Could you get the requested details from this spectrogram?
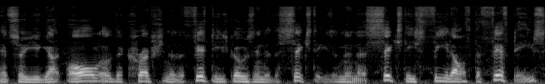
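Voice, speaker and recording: With an American accent, a man speaks at a fairly quick pace with a medium pitch, a dark, mellow tone, a somewhat breathy quality and big swings in loudness, in a dry, close sound with no echo. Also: lively intonation. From Texas. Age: 60s. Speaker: preacher. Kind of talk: sermon. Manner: halting, with repetitions.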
